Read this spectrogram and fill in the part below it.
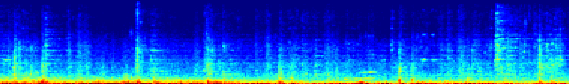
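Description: A passenger train on the Rawalpindi to Lahore line rumbles loudly close by, with steady clickety-clack of wheels over rail joints and occasional metallic squeals.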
